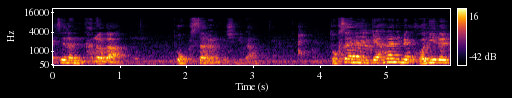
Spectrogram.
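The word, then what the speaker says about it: δόξα: 독사. 예, 독사입니다. 예, 독 있는 뱀과 같은 그런 같은 발음이에요.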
